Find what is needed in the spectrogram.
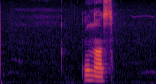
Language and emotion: Russian, neutral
